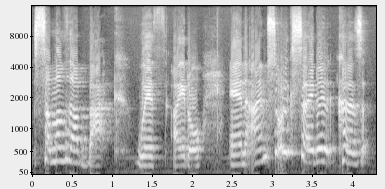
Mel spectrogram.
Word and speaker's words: (G)I-DLE: you just call it Idol from what I've seen from them on like on there what is it their first showcase it is just pronounced I don't like the G is silent so that is what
